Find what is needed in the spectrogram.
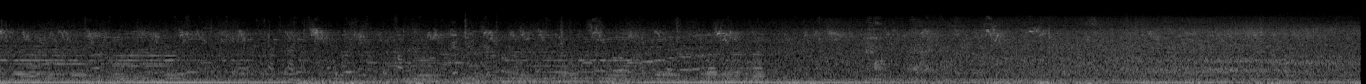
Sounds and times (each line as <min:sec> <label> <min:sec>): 0:00.0 carousel 0:09.4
